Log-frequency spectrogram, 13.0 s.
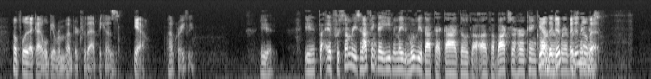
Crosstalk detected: Yes, from 10.8 s

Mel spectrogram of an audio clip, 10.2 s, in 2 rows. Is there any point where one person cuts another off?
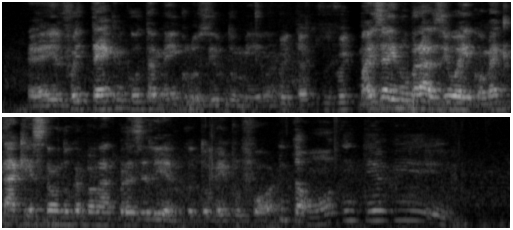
No

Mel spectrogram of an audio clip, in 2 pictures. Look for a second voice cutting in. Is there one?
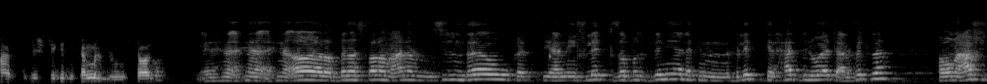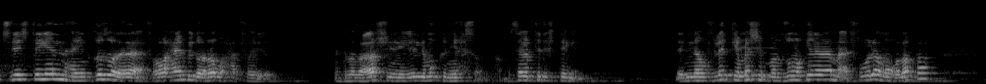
No

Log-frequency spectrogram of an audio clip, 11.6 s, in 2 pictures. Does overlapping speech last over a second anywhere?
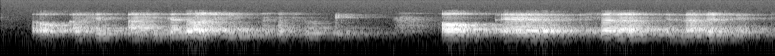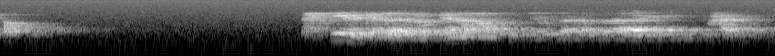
No

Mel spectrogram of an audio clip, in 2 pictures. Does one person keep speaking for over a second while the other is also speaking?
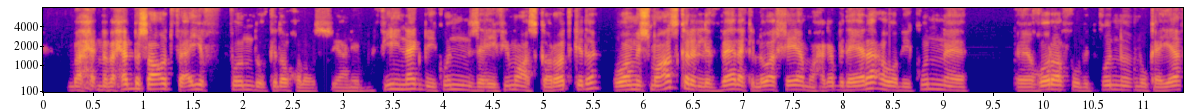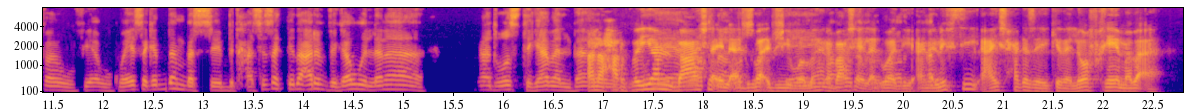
Yes, from 16.9 s

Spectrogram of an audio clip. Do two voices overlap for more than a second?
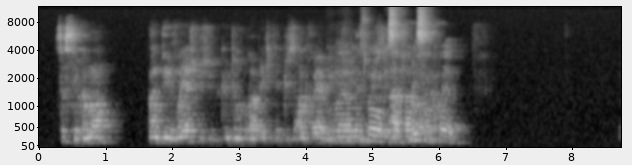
Yes, from 4.3 s

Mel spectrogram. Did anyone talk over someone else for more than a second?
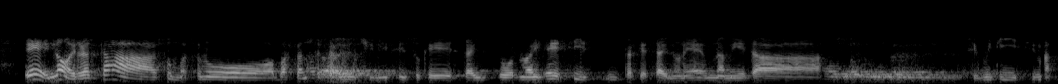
No

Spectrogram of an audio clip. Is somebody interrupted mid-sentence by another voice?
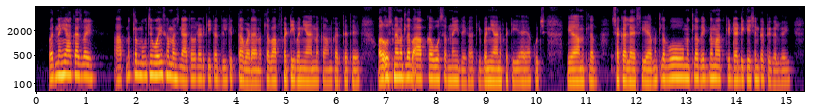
No

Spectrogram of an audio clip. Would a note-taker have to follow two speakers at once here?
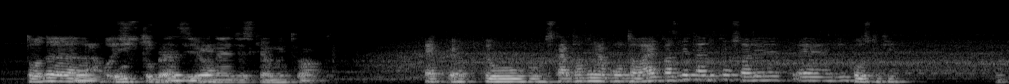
Yes, from 0.7 s

